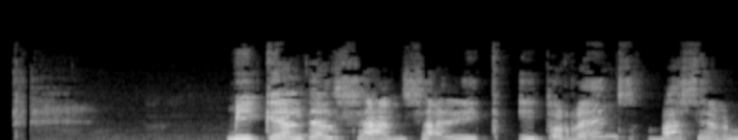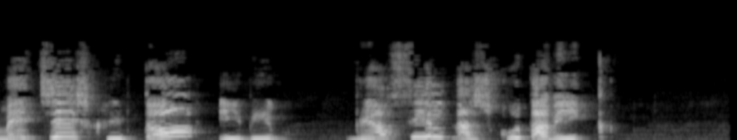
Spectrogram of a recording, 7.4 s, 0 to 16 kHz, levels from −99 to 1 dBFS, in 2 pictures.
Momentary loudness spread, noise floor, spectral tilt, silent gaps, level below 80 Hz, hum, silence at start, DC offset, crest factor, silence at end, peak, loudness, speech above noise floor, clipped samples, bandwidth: 10 LU; -71 dBFS; -1.5 dB/octave; none; -84 dBFS; none; 0.1 s; under 0.1%; 20 dB; 0.65 s; -6 dBFS; -23 LUFS; 47 dB; under 0.1%; 10.5 kHz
